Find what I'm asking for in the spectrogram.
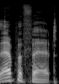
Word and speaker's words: epithet: But if you say a racial epitaph? – I think it's epithet. – Epithet? – Yes. – I've been saying that wrong for a long time.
